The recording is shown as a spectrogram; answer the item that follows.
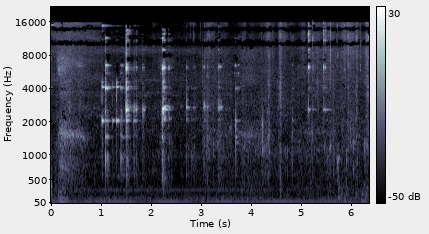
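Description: Crystal glassware clinking as pieces are handled and set down: a scatter of sharp, ringing clinks, the loudest between one and two and a half seconds in.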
